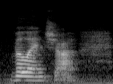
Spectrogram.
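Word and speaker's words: Valentia: points of Ireland and it's spelled v-a-l-e-n-t-i-a and it's pronounced Valencia and there's a common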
